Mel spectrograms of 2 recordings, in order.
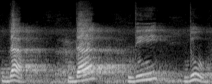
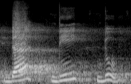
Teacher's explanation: Kalau huruf dal itu posisi lidahnya menempel di apa? Pangkal gigi seri atas.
